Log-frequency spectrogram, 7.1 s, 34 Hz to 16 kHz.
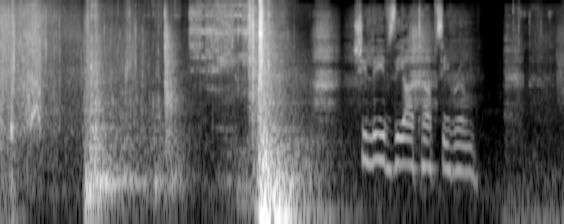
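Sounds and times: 
body bag zipped in an autopsy room: 0.2s - 0.6s
speech: 4.5s - 6.0s.

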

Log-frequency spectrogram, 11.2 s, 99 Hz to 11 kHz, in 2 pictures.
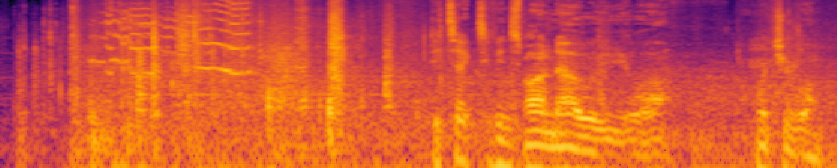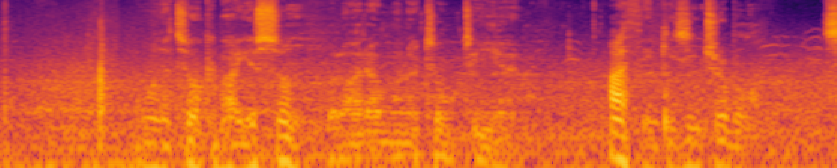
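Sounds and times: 
front door creaking open with a high squeal: 0.0s - 2.7s
speech: 2.9s - 5.6s, 6.6s - 11.1s.

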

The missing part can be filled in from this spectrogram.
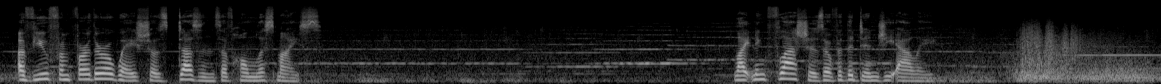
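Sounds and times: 
speech: 0.2s - 3.3s, 7.4s - 9.5s
steady rain falling in a dingy alley: 2.4s - 11.6s.

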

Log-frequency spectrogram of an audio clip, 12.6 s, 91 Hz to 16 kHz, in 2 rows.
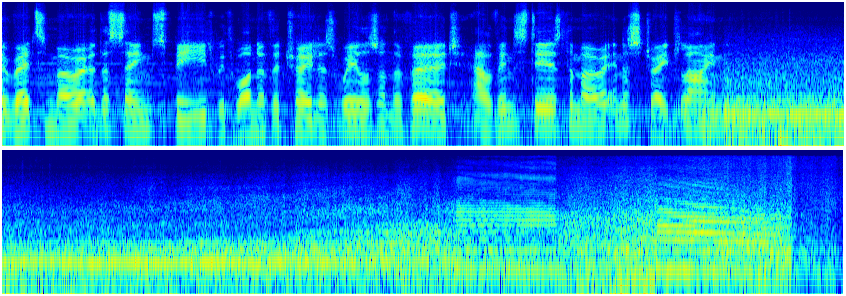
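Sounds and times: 
speech: 0.0s - 5.9s
bright tonal whines: 5.2s - 12.3s
huge juggernaut lorry roaring past on a dusty roadside verge: 5.2s - 12.6s.

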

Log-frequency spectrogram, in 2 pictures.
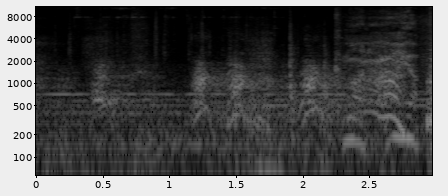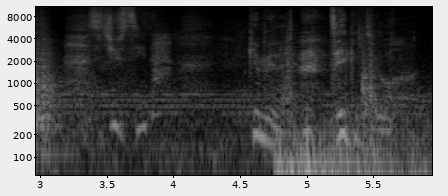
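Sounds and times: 
dog running on a sidewalk barking and yipping: 0.5s - 2.3s
speech: 3.5s - 5.8s.

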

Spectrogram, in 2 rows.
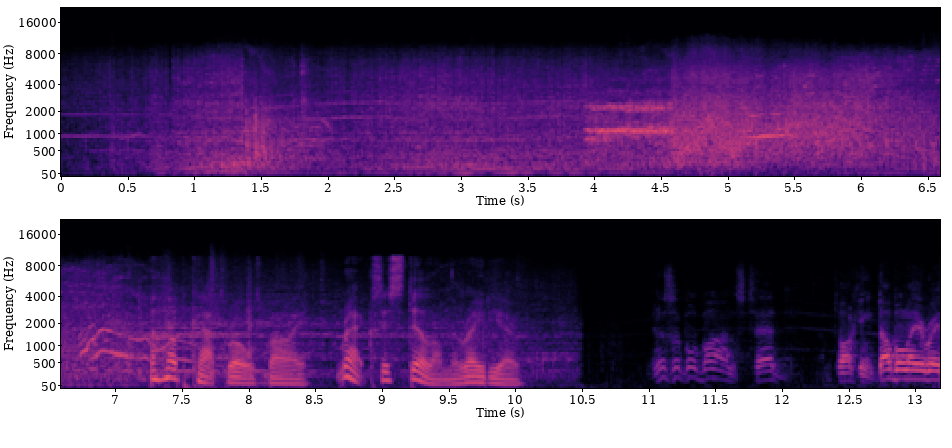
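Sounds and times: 
ambulance engine driving away: 0.0s - 10.5s
ambulance tires squealing: 0.0s - 10.5s
speech: 7.3s - 10.2s, 11.1s - 13.1s.

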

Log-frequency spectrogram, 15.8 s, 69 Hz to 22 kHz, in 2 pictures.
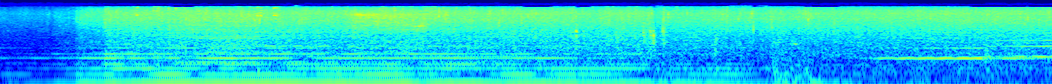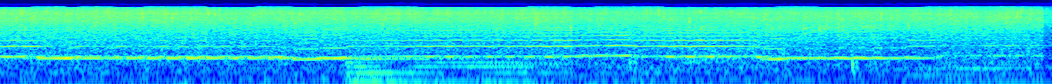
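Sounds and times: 
droning musical tones: 0.0s - 15.7s
torrential rain pounding surfaces: 0.0s - 15.7s.

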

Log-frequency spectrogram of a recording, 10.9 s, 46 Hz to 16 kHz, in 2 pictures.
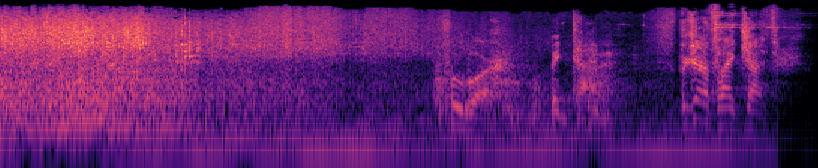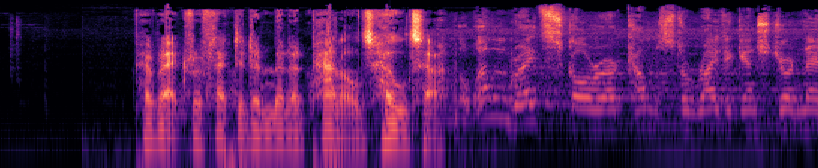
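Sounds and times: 
grenade exploding: 0.0s - 2.8s
speech: 3.0s - 5.3s, 6.4s - 10.9s.

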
